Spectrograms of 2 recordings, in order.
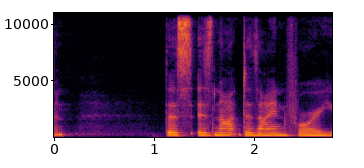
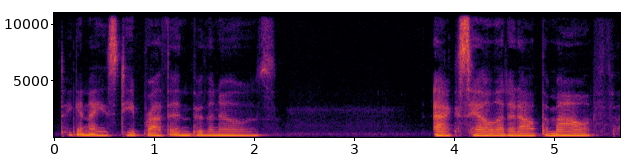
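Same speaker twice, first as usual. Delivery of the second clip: guided meditation. Acted. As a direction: ease them gently into rest. Leads a yoga nidra meditation.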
